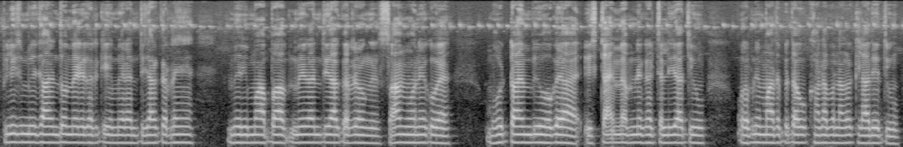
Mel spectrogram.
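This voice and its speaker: एक महिला कार्टून कहानी में एक ईमानदार, डरी हुई और गिड़गिड़ाती गाँव की लड़की की आवाज़ सपाट वाचन में पढ़ रही है।. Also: female voice, mid-range voice, brisk, clean tone, natural voice. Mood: pleading. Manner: monotone storybook reading. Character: honest young village girl, frightened and pleading.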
